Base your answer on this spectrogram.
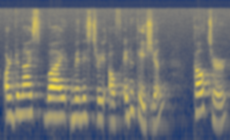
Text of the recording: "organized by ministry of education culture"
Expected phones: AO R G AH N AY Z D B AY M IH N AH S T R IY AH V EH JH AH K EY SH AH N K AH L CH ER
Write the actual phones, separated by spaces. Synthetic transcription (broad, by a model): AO R G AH N AY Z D B AY M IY N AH S T R IY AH P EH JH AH K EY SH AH N K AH L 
